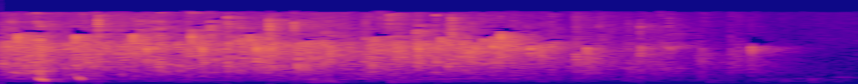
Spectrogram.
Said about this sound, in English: Folks, give my willing volunteers a round of applause.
